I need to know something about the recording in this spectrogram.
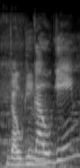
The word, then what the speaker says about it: Gauguin: O sea, se escribe Gauguin. Se pronuncia Gauguin.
